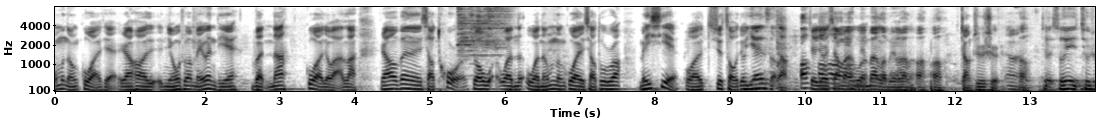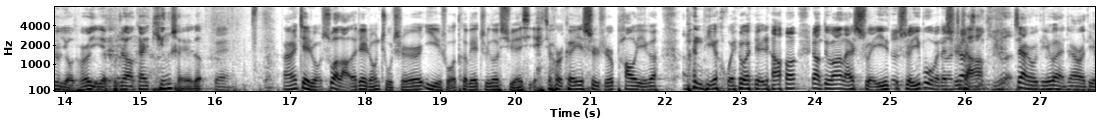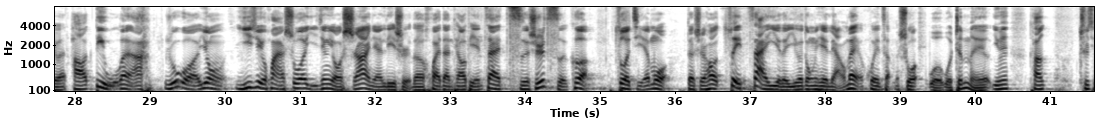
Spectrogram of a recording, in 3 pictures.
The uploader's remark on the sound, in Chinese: 我们在北京举办了 音乐·聚我们——首届「播客松」+西海之声7周年聚会 活动。经过修整剪辑过的现场录音内容。现场录音设备协力品牌：Focusrite、RODE 麦克风。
